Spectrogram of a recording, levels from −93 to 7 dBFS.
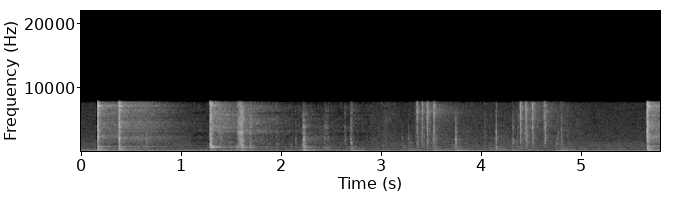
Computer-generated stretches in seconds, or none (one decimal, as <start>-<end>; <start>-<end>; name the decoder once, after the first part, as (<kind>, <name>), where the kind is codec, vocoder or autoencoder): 1.1-2.9 (vocoder, HiFi-GAN)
